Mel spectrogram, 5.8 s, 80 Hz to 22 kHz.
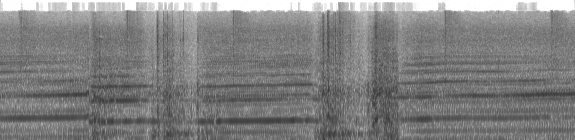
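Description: Engine of a 1979 Ford F-Series with manual transmission in a driving video game, a loud sustained drone rising and falling in pitch, with brief bursts of tire or impact noise around gear changes.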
